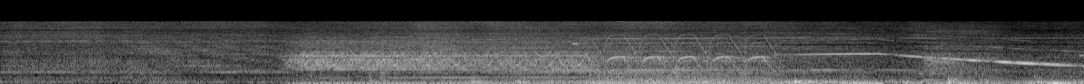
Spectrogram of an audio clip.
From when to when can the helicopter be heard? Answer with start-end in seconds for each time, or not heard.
0.0-10.7.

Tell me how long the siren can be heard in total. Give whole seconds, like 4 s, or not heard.
8 s.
